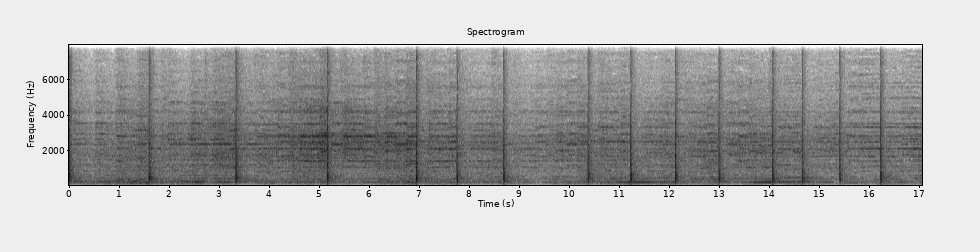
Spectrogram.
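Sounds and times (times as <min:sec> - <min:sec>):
music playing: 0:00.0 - 0:17.0
firework shells bursting: 0:01.6 - 0:02.0, 0:03.3 - 0:03.7, 0:05.0 - 0:05.6, 0:06.9 - 0:09.1, 0:10.3 - 0:12.4, 0:13.0 - 0:13.3, 0:14.0 - 0:16.6.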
